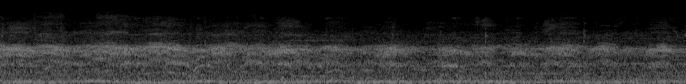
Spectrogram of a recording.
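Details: Loud crow noises: a dense, continuous run of rough caws at roughly two per second, several birds overlapping, with a constant low droning hum underneath.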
